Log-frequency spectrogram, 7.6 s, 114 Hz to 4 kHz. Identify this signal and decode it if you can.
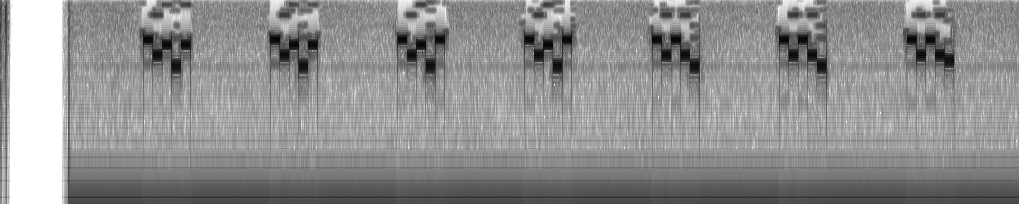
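Five-tone selective call (ZVEI), heard as quick runs of five tones, tones of about 80 ms. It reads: 85737 85737 85738 85738 85853 85853 85854
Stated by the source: ZVEI five-tone selective call received with an SDR.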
